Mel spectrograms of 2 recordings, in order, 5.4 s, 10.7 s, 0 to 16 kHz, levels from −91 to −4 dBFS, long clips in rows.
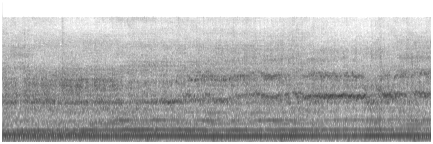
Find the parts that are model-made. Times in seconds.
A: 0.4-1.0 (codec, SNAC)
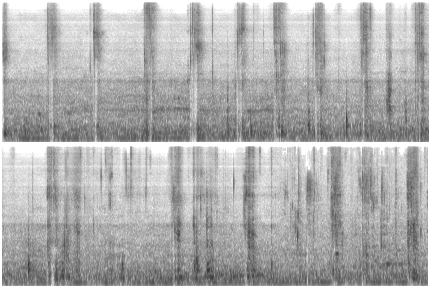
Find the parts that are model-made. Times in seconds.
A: 0.0-8.8 (codec, SNAC)

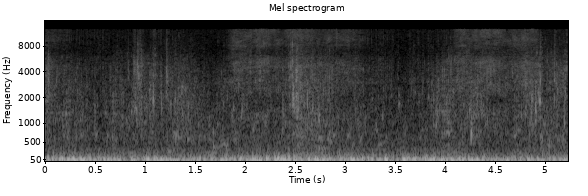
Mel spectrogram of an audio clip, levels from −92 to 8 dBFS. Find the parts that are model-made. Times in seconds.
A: none

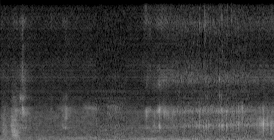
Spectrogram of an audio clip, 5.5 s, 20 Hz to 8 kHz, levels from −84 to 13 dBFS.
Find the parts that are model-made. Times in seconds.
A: 0.0-1.9 (vocoder, Vocos); 2.5-3.5; 5.0-5.5

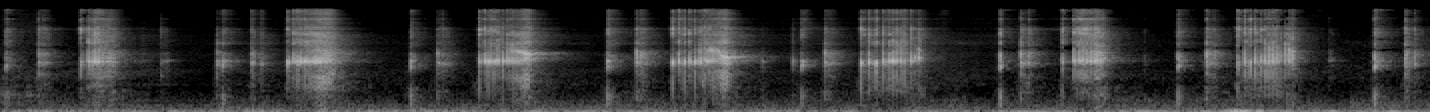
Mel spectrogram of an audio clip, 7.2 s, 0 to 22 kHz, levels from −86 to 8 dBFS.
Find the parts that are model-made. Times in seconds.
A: 0.7-5.0 (autoencoder, DAC-VAE)

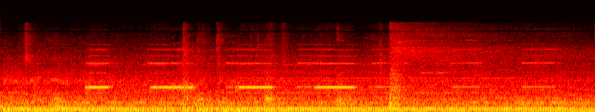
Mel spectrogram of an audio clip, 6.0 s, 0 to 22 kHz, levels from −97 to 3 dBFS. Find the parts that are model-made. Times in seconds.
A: 0.0-0.9 (codec, HILCodec); 1.7-2.4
